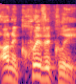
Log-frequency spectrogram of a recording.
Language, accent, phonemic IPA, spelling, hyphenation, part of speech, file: English, US, /ˌʌnɪˈkwɪvək(ə)li/, unequivocally, un‧equiv‧o‧cal‧ly, adverb, En-us-unequivocally.ogg
- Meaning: In a way that leaves no doubt; in an unequivocal or unambiguous manner, unquestionably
